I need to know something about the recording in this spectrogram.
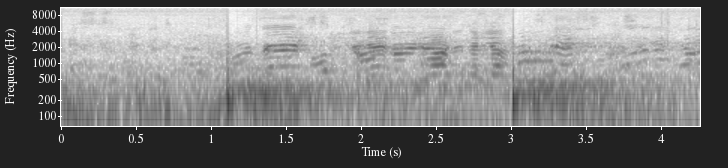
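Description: Jugger timekeeping drum struck twice, about two seconds apart, each beat a sharp knock with a short low ring, counting off the game's stones; players' shouts in between.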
